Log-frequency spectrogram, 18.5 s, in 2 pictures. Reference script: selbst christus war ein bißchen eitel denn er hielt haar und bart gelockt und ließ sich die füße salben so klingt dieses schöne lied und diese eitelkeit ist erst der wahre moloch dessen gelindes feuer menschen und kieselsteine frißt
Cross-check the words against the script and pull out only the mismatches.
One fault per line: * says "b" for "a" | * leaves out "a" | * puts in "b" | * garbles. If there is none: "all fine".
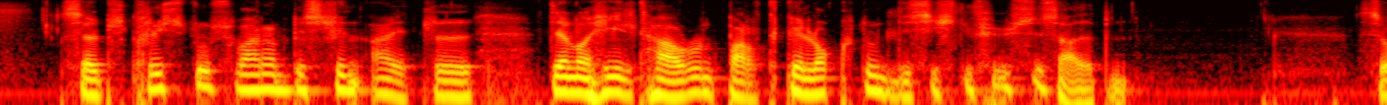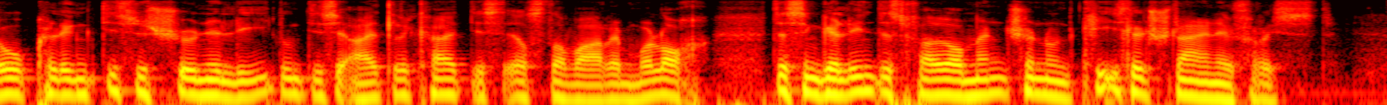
all fine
